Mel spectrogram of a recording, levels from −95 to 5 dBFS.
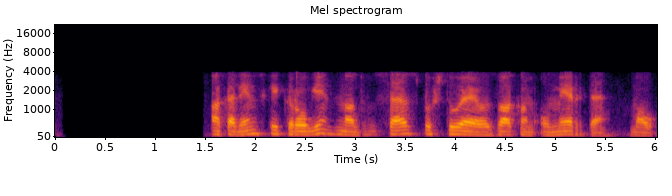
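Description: Tandem speech coding runs throughout the speech, from start to end: decoded from AMR-NB at 7.95 kbit/s, carried as G.711, then recoded as G.726 at 40 kbit/s. The second coder compounds the first's damage, leaving rough, warbly, muffled speech with nothing above 3.8 kHz, while pauses mute cleanly.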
